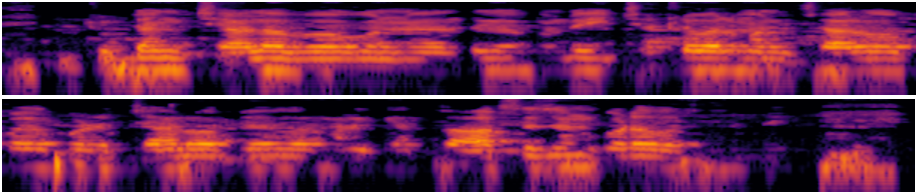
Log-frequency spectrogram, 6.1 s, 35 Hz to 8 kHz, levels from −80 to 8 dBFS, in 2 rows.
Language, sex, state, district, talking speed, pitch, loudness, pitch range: Telugu, male, Andhra Pradesh, Guntur, 160 wpm, 145 Hz, -21 LUFS, 145-150 Hz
